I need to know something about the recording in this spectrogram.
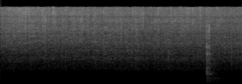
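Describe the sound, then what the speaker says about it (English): Onions fry in a pan as a cooking topping, giving a steady close broadband sizzle throughout with a brief sharp clink near the end; no one talks. "Okay, so I'm cooking the onion."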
